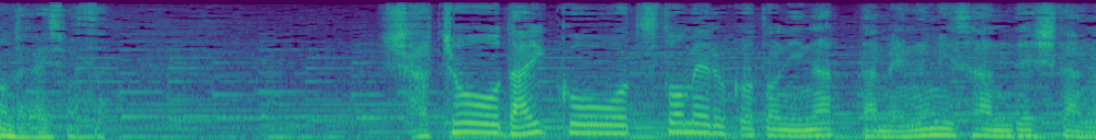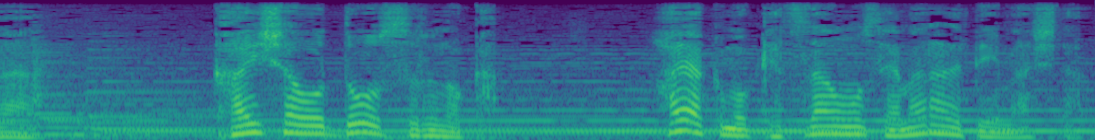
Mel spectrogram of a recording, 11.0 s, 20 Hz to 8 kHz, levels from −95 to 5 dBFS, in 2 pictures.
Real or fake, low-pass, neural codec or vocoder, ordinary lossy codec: real; 7.2 kHz; none; none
